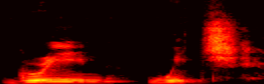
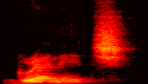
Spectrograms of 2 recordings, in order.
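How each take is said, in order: First: The W sound is pronounced in the middle. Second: The W sound is left out entirely. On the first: The speaker calls it wrong. "He always called it Greenwich" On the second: The speaker calls it right. "the W isn't pronounced"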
